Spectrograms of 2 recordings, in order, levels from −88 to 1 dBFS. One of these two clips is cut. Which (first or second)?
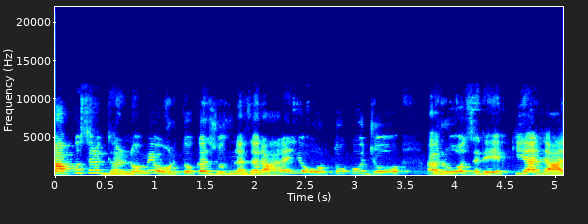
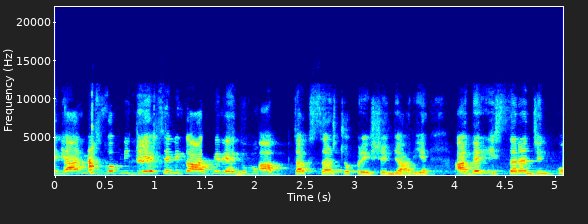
second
